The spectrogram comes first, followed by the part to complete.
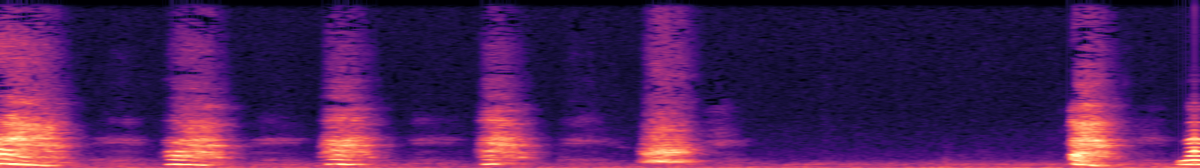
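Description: A woman breathing hard with exertion, pushing out sharp, partly voiced exhales about once a second, five in a row. Then comes a pause of over two seconds and one more exhale near the end. She is working hard enough to feel lightheaded.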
